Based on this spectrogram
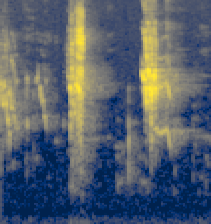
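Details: A happy budgerigar lets out two loud, harsh, buzzy chirps about three quarters of a second apart, after a few faint twittering notes.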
